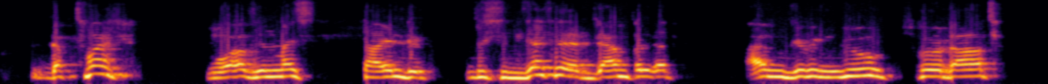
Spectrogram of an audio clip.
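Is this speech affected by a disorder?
Yes: cerebral palsy; affects coordination.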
